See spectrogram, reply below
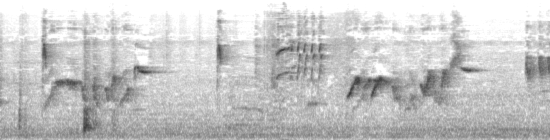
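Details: White-rumped shama singing energetically with many filler phrases, used as tutoring audio for captive birds: a varied mix of high chips, rattling trills and swooping whistled notes in quick, irregular bursts against quiet background hiss.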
